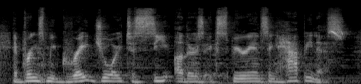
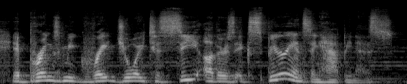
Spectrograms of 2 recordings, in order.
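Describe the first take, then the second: Both takes have the same delivery.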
